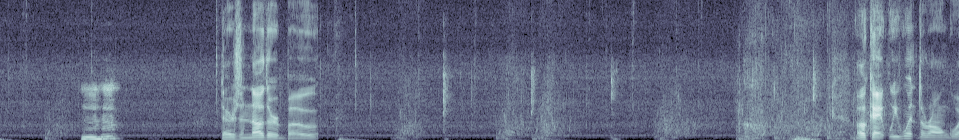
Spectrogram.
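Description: Oars splash softly as a small boat rows through water.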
